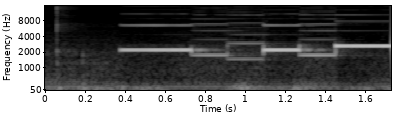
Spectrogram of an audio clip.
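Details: Samsung washing machine after PCB repair: start button fault fixed by bypassing diode-to-optocoupler line and removing a capacitor; short melody of clear high beeps stepping in pitch over quiet background, normal power-on chime.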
